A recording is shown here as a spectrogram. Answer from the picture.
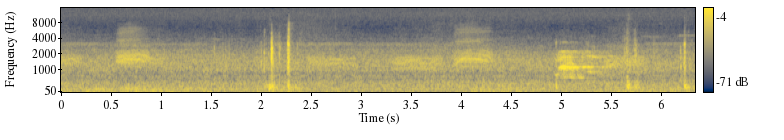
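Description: Birds calling with harsh caws, several times over. Two sharp clicks come close together about two seconds in.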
